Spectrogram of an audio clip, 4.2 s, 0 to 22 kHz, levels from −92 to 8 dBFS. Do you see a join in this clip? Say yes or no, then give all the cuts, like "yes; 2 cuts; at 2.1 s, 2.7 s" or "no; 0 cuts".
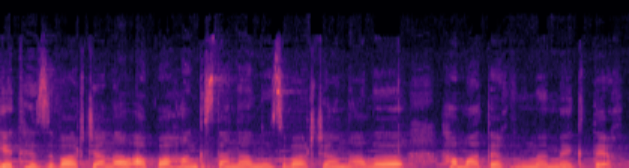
no; 0 cuts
